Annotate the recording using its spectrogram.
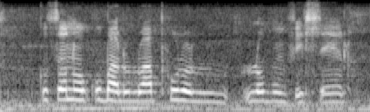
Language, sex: Xhosa, female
